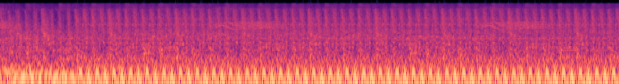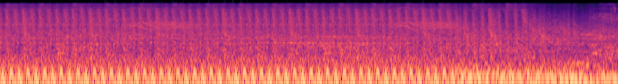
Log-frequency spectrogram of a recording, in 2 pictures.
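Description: Speedcore electronic music: an extremely fast, heavily distorted kick drum hammering without a break, with a short higher sound recurring about every two and a half seconds. The pattern breaks off just before the end.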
